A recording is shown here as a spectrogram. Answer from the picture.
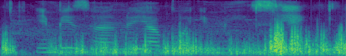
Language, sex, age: Swati, female, 18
